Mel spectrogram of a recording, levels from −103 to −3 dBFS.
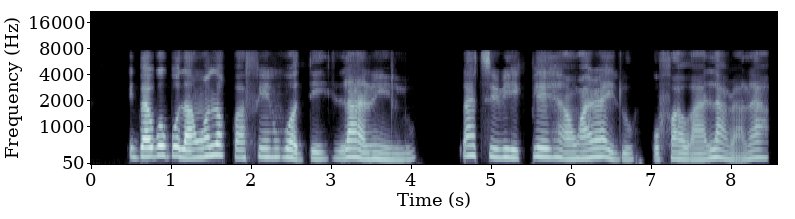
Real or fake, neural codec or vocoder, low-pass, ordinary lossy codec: fake; codec, 16 kHz, 0.8 kbps, ZipCodec; 7.2 kHz; none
